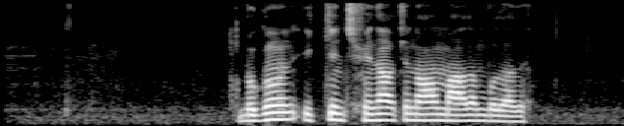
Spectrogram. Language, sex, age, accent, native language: Uzbek, male, 18-24, Qashqadaryo, Uzbek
